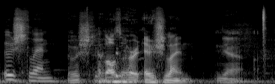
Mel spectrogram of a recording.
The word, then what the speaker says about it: Hoechlin: I think it's like Hoechlin. It's German. It's supposed to be like an umlaut over the the OE is in. So that's the real pronunciation of it. Hoechlin. Right. Hoechlin.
